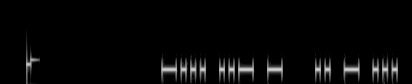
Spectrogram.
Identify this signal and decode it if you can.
Morse code, heard as a keyed tone, about 25 wpm, 700 Hz. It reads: BUT ITS
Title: Sentences from Top 1000 Words - Review Part 4 - 25wpm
